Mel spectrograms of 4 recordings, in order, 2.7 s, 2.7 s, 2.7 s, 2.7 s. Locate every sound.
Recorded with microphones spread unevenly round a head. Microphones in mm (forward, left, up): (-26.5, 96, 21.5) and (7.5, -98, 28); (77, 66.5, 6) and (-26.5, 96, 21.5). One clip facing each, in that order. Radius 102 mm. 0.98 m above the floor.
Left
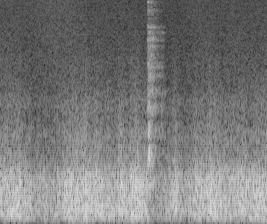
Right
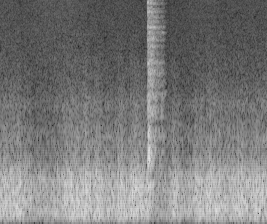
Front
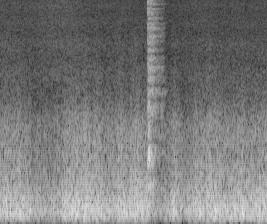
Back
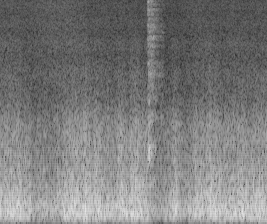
1.5 s dishes clattering: 45° right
